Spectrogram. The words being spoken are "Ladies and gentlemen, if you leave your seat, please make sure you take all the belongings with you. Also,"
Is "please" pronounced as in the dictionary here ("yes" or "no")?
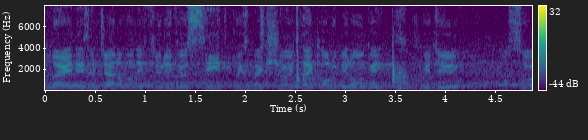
yes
